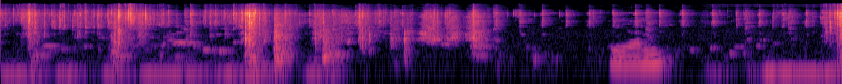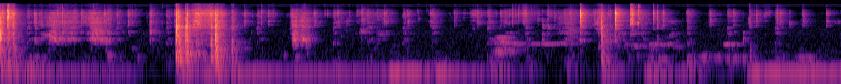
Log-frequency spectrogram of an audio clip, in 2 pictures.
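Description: A knife and fork cutting up a whole roasted chicken on a plastic cutting board: irregular clicks, scrapes and tearing as the blade and fork work through skin and meat and hit the board, with sharper knocks about eight and ten seconds in.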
